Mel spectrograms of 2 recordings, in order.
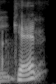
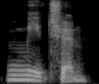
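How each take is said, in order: First: The middle consonant is a hard k sound. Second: The middle consonant is a ch sound. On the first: This is how an American would read it. The speaker calls it wrong. "as an American, we would say like Myken or Meekin" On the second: This is how the locals say it. The speaker calls it right. "they are pronounced like C H. So I think I say this Meechin"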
